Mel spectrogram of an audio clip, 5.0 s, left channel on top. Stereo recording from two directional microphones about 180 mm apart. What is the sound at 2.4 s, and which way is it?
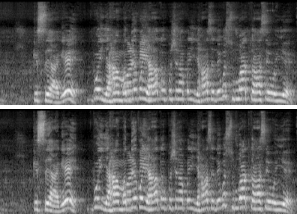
A woman's voice, 75° right (ahead or behind).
